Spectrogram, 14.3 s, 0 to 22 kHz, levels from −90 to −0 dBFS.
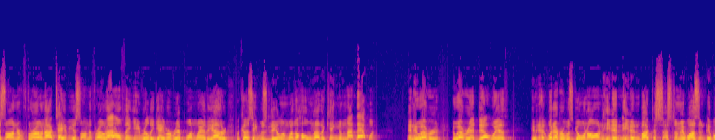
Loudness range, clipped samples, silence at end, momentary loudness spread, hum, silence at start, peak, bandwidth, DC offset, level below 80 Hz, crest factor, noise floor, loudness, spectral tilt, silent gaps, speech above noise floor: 2 LU; under 0.1%; 0 s; 9 LU; none; 0 s; -4 dBFS; 12 kHz; under 0.1%; -74 dBFS; 16 dB; -69 dBFS; -19 LUFS; -4.5 dB/octave; none; 51 dB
